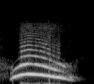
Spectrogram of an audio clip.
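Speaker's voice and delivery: loud high whoop of relief; high relieved whoop. Real, not acted. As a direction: let out the held effort. Release after holding the plank.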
